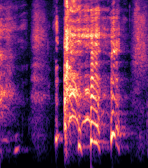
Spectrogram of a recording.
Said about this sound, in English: I'm, um, I'm choking over here.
